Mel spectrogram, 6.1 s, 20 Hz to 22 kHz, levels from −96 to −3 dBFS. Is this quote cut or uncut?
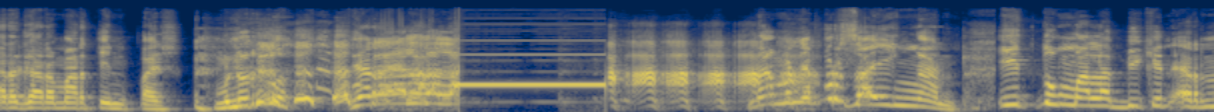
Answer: uncut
